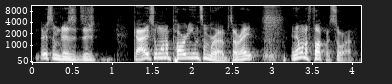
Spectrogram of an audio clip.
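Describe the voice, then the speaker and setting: High-voiced and fast, with big pitch swings and a bit of brightness, this presenter tells a story to the camera while drunk. His loose, slangy comedy leans on emphatic repetition of names and phrases.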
